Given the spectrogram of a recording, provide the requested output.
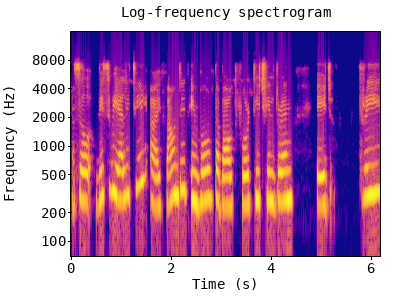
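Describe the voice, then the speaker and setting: A woman with an Italian accent, high in pitch, at a fairly slow pace, with ordinary pitch variation. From Italy. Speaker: educator. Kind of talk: panel discussion.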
